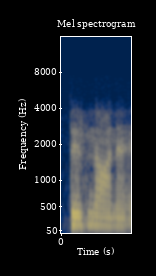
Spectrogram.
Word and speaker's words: bisnonna: BISNONNA is the correct way to say it.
